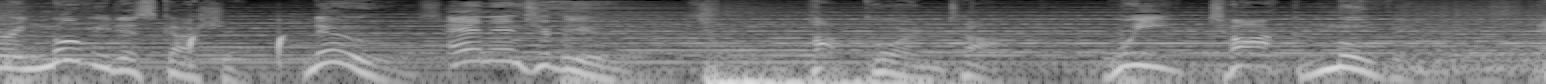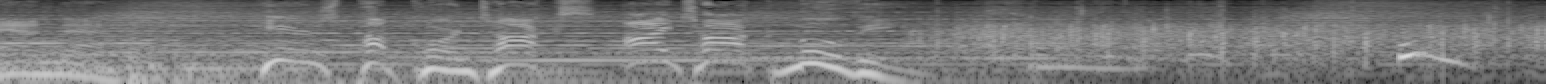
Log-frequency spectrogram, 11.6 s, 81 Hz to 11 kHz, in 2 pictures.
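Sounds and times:
speech: 0.1s - 9.4s
audience applause on a movie talk show: 8.7s - 11.5s.

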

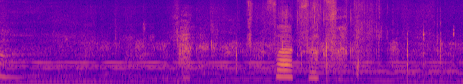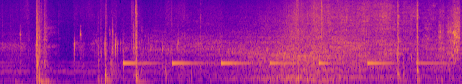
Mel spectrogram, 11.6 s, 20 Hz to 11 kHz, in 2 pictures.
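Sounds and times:
faint repeating high tone: 0.0s - 11.4s
speech: 3.4s - 4.7s
sharp thumps: 5.2s - 8.5s
car driving by on a road: 6.0s - 11.5s.

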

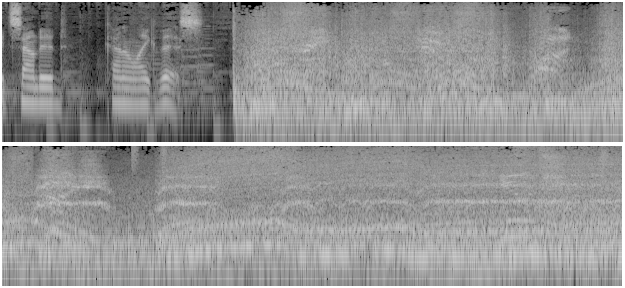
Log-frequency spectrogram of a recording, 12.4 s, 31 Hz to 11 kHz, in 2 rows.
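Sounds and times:
speech: 0.0s - 3.2s
racing video game car engine roar while accelerating: 2.9s - 12.4s.

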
